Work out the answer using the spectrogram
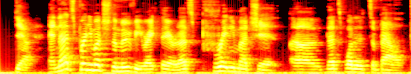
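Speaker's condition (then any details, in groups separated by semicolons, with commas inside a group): No condition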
